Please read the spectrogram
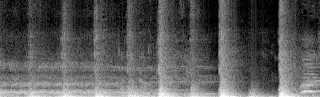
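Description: A powwow-style drum is beaten in a steady rhythm of about two and a half beats a second between phrases of an honor song. A few strikes in the second half land harder than the rest, and group singing comes back in just before the end.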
